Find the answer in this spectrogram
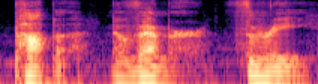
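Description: Each word ends with a full stop. This is how the written version with periods reads. The speaker calls it wrong. "putting a period after every single one"

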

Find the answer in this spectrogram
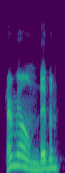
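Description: It is said in a strange backwards-sounding voice.

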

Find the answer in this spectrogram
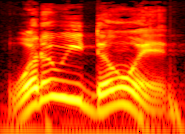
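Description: It is said in a grave, serious tone. The situation is harmful and must change. "I'm like, yo, I'm serious"

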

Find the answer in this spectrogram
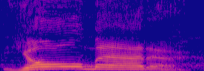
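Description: It is said in a Southern accent.

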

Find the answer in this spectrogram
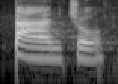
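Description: It is said the shortened Punjabi way. "if you say in the Punjabi way"

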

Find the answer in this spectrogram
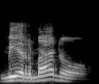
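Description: It is said with a native Spanish accent. The speaker calls it right. "Spanish is my first language, so I should have been like"

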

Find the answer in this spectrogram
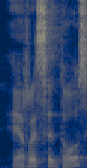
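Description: The letters and number are spoken in Spanish. "in Spanish"

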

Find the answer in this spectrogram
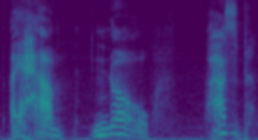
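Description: The voice sounds sharp and irritated. She is annoyed at being asked. "Or did she say it in frustration?"

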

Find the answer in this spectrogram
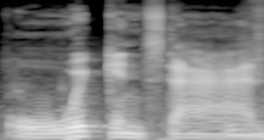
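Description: It is said with a Hoosier accent.

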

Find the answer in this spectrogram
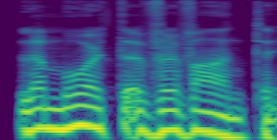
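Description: It is pronounced with an Italian-sounding accent. "That's too Italian"

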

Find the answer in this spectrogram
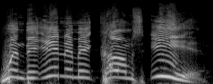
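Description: There is a pause after 'comes in'. The Spirit of the Lord is the flood. The speaker calls it right. "got to pause right there"

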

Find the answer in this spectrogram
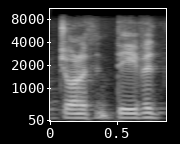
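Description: The name is said with an English pronunciation.

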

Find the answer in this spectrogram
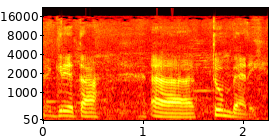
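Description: The name is said with a Swedish pronunciation. The speaker calls it right. "esta chica es sueca. Y su nombre se pronuncia"

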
